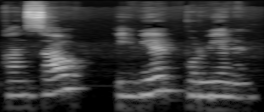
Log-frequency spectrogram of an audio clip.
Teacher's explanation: seseo, pronunciar Z y C como S, y ceceo, pronunciar S como Z, pérdida de la D y N intervocálicas.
